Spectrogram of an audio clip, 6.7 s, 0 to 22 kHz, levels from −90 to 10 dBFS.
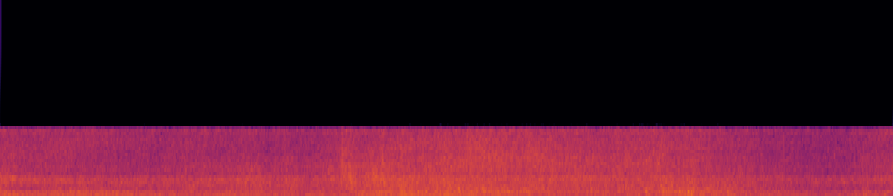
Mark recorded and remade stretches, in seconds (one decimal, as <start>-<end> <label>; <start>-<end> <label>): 0.0-6.7 recorded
